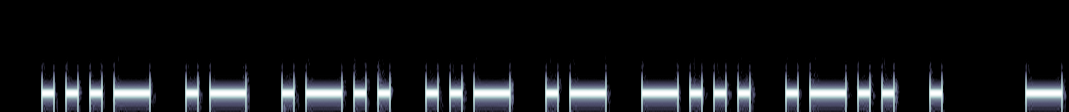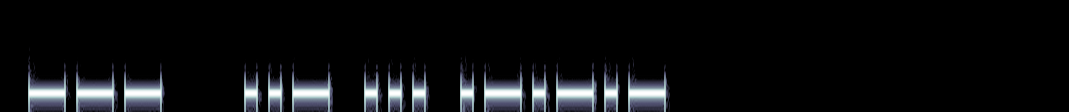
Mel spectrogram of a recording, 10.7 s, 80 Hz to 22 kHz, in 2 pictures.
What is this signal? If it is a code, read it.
Morse code, heard as a keyed tone, about 20 wpm, 700 Hz. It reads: VALUABLE TO US.
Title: Sentences from Top 1100 Words 20wpm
